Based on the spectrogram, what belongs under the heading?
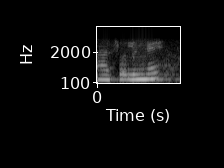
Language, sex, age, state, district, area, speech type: Tamil, female, 18-30, Tamil Nadu, Thanjavur, rural, conversation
